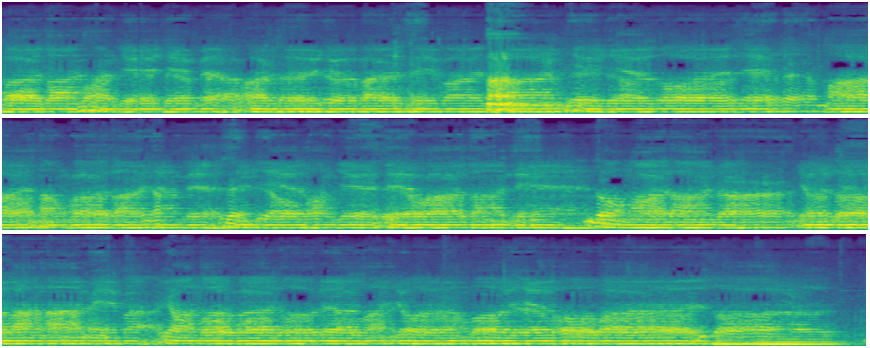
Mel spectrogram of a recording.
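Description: A deep male voice chanting a Tibetan Buddhist prayer on a steady low pitch, with a few brief breaks.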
